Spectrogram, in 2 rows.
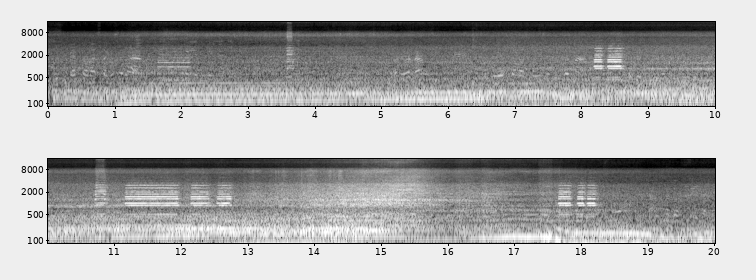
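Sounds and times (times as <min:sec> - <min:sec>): engine hum and road noise: 0:00.0 - 0:20.0
car horn honking: 0:01.2 - 0:02.6, 0:03.5 - 0:04.0, 0:08.0 - 0:09.0, 0:10.6 - 0:13.3, 0:17.4 - 0:18.7.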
